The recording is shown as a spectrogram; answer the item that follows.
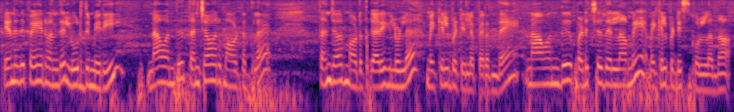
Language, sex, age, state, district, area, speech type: Tamil, female, 45-60, Tamil Nadu, Thanjavur, rural, spontaneous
